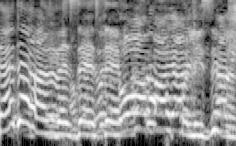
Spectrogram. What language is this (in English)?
Hebrew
